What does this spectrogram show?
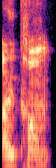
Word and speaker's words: OPOM: So it's OPOM, Our People, Our Music. Yeah, just as you see it.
